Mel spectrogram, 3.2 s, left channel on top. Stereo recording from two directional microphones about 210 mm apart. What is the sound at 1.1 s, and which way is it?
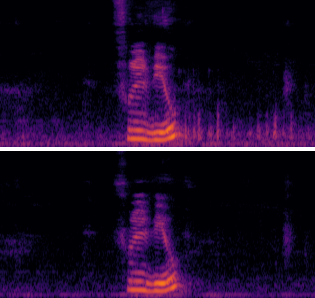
Speech, 50° left (ahead or behind).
